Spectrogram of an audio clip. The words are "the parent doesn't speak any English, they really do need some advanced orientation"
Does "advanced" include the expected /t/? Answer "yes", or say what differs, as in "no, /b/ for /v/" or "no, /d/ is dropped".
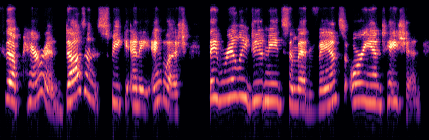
no, /t/ is dropped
